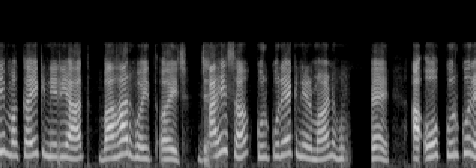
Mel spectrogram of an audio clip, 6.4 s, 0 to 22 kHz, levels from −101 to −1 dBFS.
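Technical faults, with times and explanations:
0.77 to 0.81 s (just before "बाहर होइत"), 2.73 to 2.82 s, 4.55 to 5.02 s: VoIP packet loss concealed by the speech codec. Lost packets are bridged by extrapolating the last sound, so it turns into a buzzy tone or coloured noise that fades. The longest gap, 400 ms, decays the most.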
